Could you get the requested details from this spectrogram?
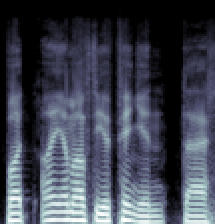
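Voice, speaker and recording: A man's voice: medium pitch, steady tone, normal speed, warm tone, clean tone, dry recording. A man with an Irish accent from Cork, hosting a casual sports chat. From Ireland. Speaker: sports podcast host.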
